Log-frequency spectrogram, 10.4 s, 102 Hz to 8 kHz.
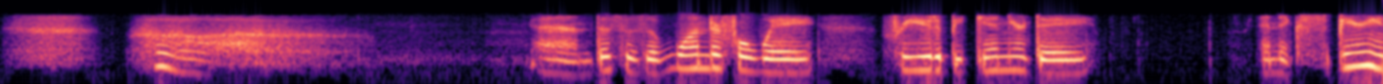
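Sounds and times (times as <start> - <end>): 
big deep breath drawn for relaxation: 0.0 - 4.0, 6.2 - 6.6
speech: 1.2 - 1.4, 4.5 - 8.2, 9.4 - 10.3.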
